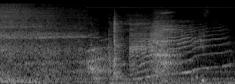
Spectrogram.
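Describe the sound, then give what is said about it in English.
A door in a video game slides open with a faint mechanical whoosh and a smooth sweeping tone that climbs upward as it moves, without any talking over it. “Wait, if you didn't make it, why did that door open?”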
